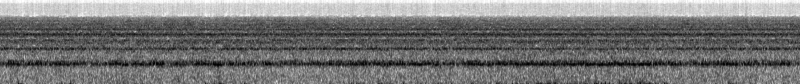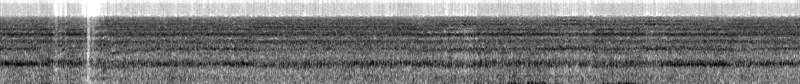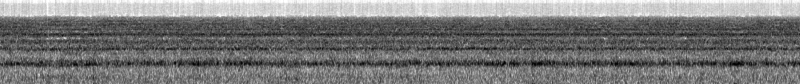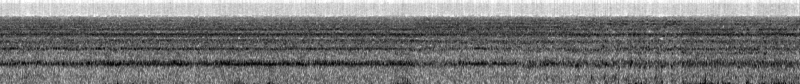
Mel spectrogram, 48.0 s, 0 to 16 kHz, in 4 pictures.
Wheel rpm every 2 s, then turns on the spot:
230, 230, 230, 230, 230, 230, 180, 180, 220, 210, 220, 220, 230, 230, 230, 230, 230, 230, 230, 230, 230, 230, 220, 210.
none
